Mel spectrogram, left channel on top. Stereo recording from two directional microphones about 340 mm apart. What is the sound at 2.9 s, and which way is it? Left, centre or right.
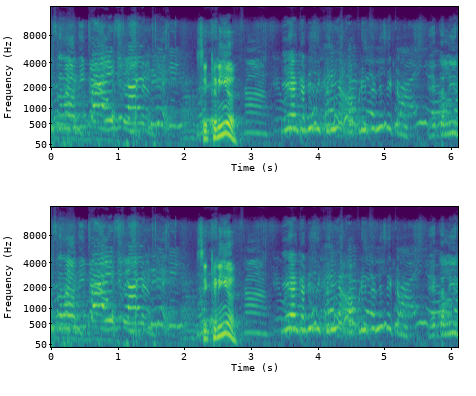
A man's voice, centre.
